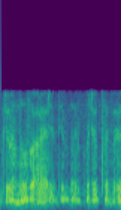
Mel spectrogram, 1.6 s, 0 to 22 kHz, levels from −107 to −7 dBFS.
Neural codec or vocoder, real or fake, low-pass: autoencoder, 44.1 kHz, a latent of 192 numbers a frame, MeloTTS; fake; 3.6 kHz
